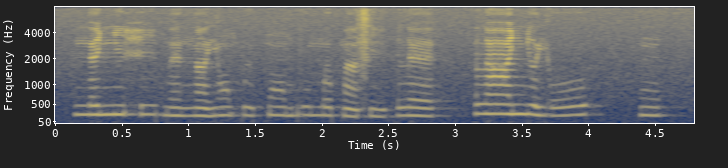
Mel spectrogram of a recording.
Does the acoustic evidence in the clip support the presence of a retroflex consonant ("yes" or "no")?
no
